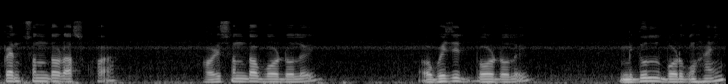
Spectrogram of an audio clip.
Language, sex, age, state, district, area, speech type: Assamese, male, 18-30, Assam, Jorhat, urban, spontaneous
